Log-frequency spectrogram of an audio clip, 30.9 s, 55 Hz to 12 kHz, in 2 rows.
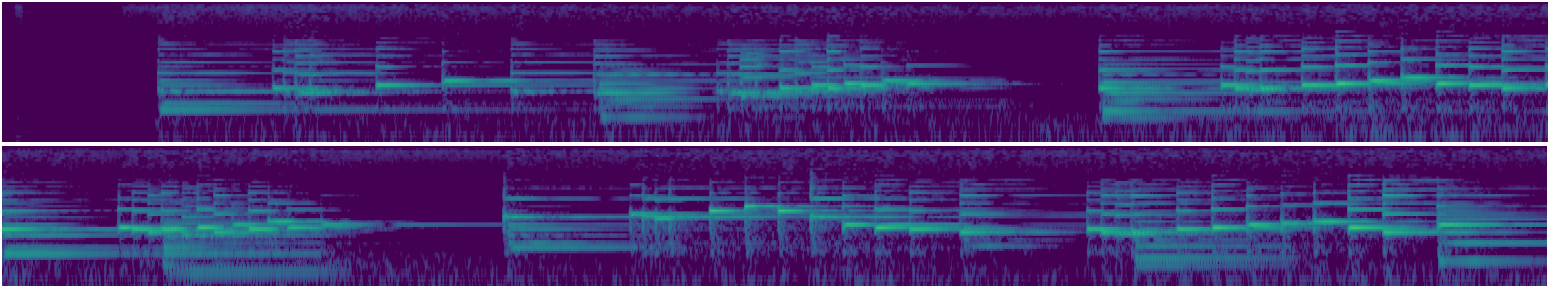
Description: Соната ми минор 2 ч. основная тема

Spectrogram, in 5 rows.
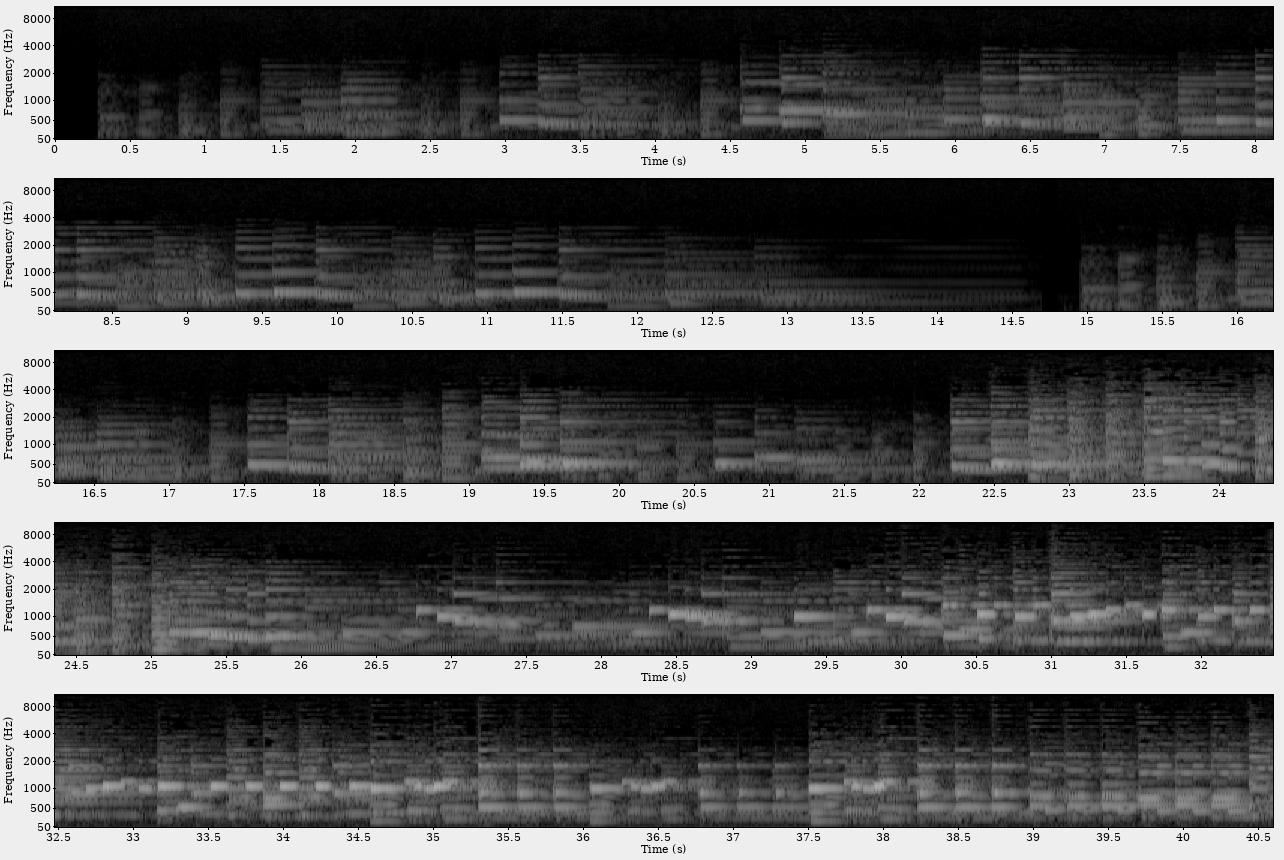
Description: Соната ми минор 1 ч. главная тема

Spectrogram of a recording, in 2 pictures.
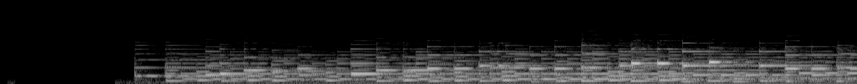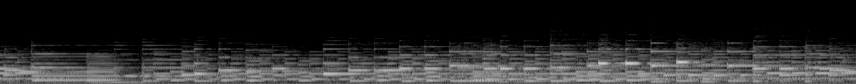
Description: Соната ми минор 3 ч. рефрен

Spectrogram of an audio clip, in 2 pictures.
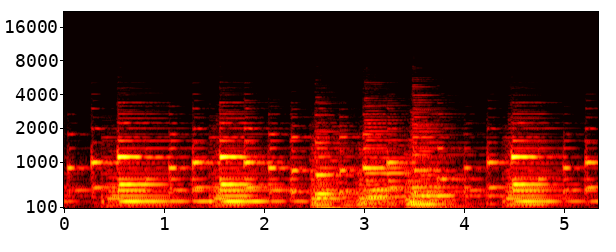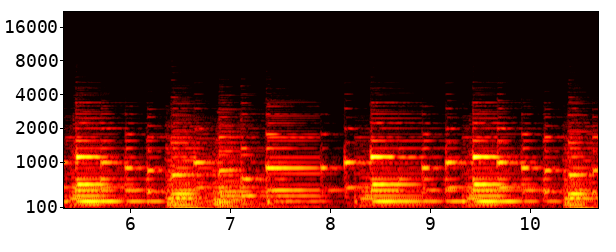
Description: соната ля мажор 3 часть 1 рефрен; Моцарт

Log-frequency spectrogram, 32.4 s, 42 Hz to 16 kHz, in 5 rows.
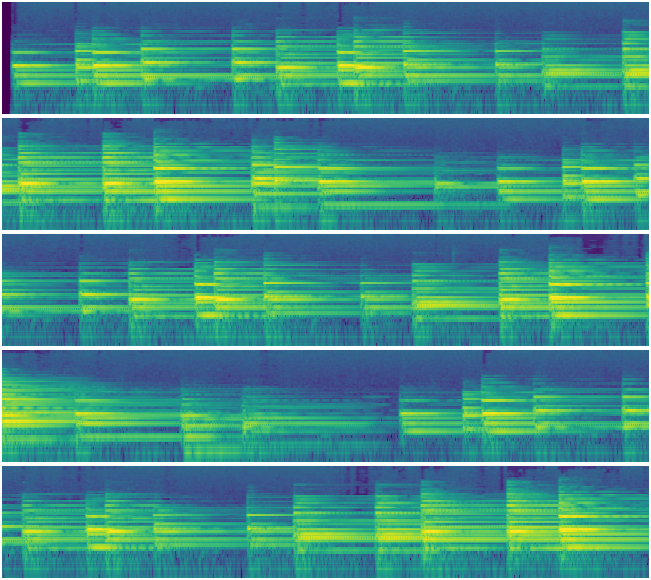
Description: Моцарт — Соната Ля мажор. 1 часть. Тема

